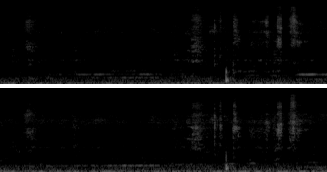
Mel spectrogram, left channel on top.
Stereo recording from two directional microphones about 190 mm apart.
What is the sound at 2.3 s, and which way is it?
Scratch, 35° left (ahead or behind).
